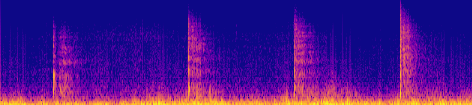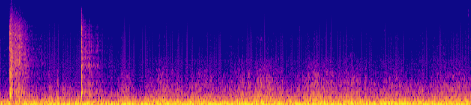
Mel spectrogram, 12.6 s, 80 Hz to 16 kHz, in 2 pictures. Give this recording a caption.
Several shots very windy conditions6
Several shots taken from a over-and-under shooter during Pheasant shoot in very windy conditions in a deep valley.
bang, discharge, fire, firing, gun, gunshot, over-and-under, pheasants, season, shoot, shooting, shot, shotgun, side-by-side, windy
